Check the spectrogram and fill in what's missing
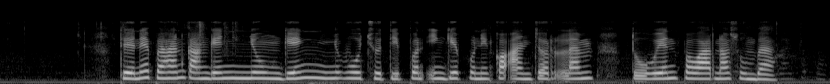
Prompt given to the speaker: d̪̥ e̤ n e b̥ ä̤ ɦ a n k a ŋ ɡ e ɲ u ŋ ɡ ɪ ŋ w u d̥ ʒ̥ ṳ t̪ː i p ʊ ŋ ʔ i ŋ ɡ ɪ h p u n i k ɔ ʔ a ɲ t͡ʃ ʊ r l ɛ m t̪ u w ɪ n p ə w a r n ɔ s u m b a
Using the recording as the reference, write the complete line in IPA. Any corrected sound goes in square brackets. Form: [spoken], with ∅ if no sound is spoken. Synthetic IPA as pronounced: d̪̥ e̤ n e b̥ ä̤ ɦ a n k a ŋ ɡ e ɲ u ŋ ɡ ɪ ŋ w u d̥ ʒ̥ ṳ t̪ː i p ʊ [n] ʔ i ŋ ɡ ɪ h p u n i k ɔ ʔ a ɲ t͡ʃ ʊ r l ɛ m t̪ u w ɪ n p ə w a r n ɔ s u m b a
